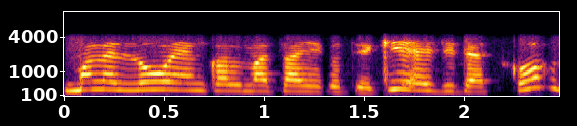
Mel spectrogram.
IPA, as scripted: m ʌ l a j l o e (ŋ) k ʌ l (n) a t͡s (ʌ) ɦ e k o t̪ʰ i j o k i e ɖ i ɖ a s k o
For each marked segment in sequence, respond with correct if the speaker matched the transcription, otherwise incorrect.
correct, incorrect, incorrect

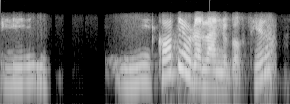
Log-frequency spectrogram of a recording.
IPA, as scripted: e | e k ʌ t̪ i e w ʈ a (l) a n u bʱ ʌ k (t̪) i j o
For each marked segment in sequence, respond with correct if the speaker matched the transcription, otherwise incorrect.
correct, incorrect

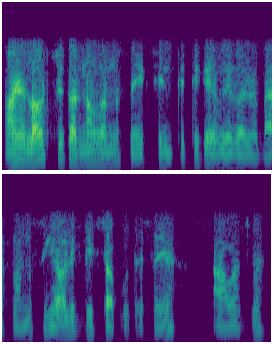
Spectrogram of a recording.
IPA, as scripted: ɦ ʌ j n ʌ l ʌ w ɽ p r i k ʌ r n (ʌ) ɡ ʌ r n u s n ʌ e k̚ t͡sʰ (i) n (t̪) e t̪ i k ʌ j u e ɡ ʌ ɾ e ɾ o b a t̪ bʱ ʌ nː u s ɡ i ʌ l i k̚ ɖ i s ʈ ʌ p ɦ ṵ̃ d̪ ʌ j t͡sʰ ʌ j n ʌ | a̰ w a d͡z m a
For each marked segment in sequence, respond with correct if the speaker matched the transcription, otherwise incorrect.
correct, correct, correct

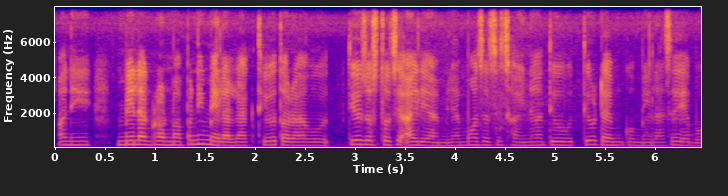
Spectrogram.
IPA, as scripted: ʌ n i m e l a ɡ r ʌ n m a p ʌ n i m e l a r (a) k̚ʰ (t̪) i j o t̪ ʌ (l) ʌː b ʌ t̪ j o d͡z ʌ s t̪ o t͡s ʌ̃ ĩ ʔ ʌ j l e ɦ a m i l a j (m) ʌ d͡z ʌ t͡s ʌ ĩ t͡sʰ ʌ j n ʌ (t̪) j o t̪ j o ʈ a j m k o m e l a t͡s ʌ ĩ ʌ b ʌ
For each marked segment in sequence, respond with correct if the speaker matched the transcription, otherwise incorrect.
correct, incorrect, incorrect, correct, correct

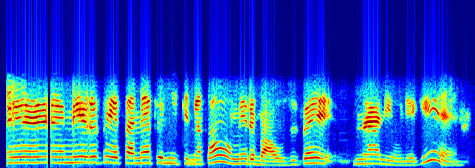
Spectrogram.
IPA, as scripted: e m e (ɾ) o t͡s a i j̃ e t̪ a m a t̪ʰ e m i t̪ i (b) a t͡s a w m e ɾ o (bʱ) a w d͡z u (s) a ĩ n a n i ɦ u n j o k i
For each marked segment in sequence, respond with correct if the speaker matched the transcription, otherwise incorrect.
correct, incorrect, correct, incorrect

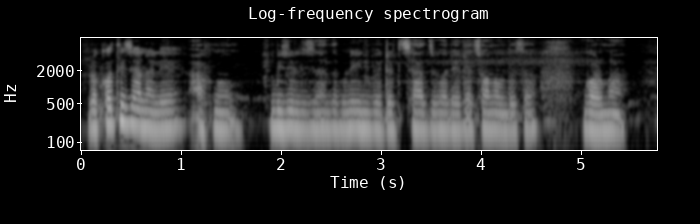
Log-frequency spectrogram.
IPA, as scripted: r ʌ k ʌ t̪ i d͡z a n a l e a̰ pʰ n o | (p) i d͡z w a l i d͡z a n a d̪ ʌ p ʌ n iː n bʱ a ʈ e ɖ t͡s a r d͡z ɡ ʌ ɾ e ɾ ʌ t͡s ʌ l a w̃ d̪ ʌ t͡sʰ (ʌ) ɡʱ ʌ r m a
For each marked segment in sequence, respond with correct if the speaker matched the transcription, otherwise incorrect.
incorrect, correct

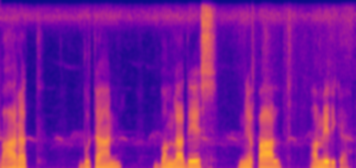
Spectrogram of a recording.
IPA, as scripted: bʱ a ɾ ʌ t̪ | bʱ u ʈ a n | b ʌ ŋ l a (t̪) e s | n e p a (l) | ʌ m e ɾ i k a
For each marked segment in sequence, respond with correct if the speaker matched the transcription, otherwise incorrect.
incorrect, correct

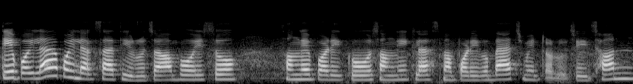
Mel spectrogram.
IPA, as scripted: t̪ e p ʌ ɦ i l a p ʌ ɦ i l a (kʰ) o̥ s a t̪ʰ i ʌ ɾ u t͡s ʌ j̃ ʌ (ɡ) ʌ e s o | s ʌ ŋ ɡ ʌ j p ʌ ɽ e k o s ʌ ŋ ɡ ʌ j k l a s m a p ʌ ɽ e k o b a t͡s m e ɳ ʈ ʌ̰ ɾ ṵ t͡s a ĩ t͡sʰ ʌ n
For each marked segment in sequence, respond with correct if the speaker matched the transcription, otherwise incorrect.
incorrect, incorrect

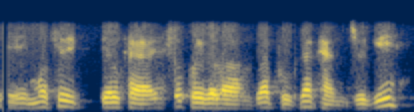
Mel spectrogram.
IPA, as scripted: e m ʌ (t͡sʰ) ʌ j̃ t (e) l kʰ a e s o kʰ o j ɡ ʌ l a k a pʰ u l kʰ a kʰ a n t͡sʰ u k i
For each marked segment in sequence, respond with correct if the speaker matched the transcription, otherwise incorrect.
incorrect, correct

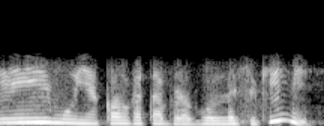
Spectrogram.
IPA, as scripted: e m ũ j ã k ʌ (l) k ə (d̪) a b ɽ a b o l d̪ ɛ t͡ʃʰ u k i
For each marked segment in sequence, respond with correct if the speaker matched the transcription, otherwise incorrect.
correct, incorrect

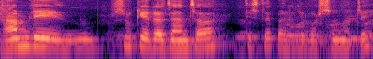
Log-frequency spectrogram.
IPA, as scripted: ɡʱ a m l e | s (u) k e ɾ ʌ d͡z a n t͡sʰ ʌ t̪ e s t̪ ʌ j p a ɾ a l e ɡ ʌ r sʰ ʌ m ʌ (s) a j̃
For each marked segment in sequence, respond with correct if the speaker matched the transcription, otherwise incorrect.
correct, incorrect

